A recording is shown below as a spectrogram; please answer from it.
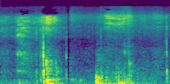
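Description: A boy's faint breathy huffs, two short ones about half a second and a second and a quarter in.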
